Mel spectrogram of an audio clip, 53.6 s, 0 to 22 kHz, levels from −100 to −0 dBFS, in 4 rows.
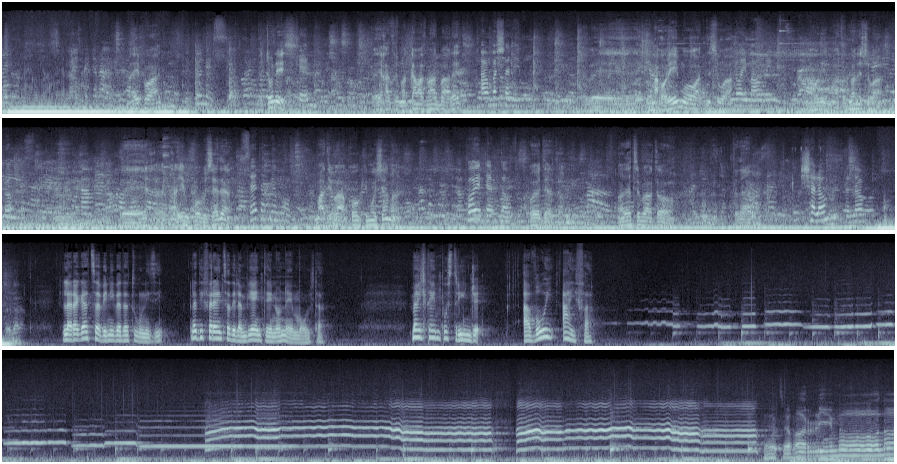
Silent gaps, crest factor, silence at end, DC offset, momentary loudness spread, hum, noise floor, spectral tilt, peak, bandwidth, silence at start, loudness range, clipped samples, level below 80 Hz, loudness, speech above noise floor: none; 18 dB; 0 s; under 0.1%; 11 LU; none; -57 dBFS; -6 dB/octave; -6 dBFS; 12 kHz; 0 s; 8 LU; under 0.1%; -28 dBFS; -27 LUFS; 32 dB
